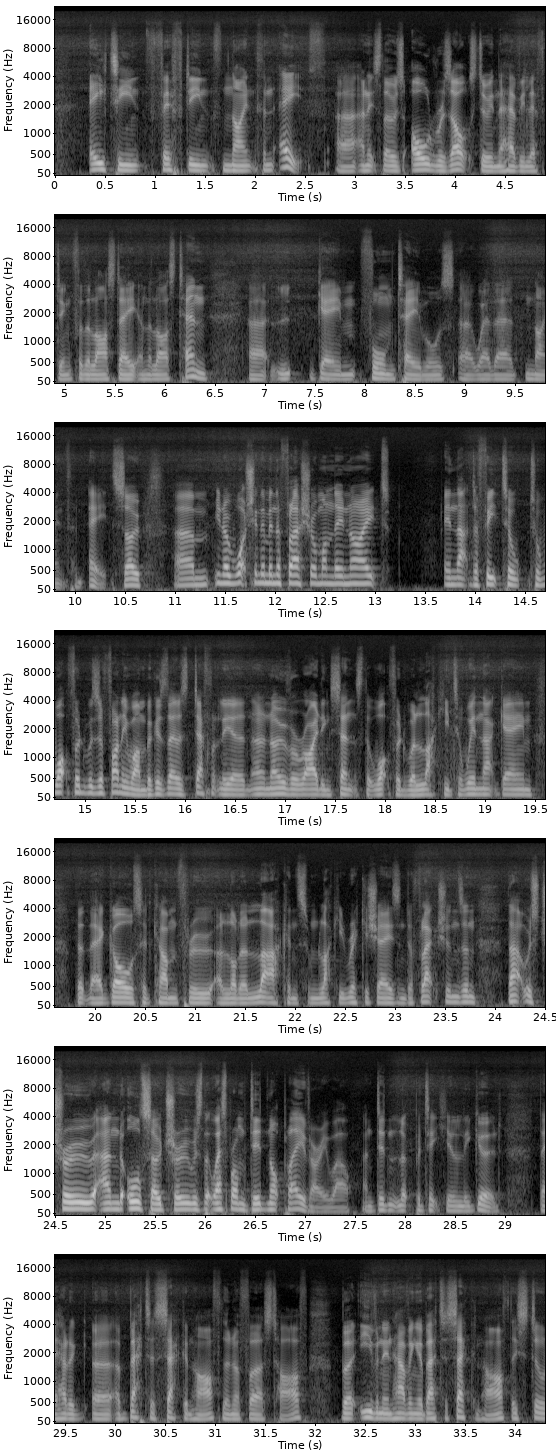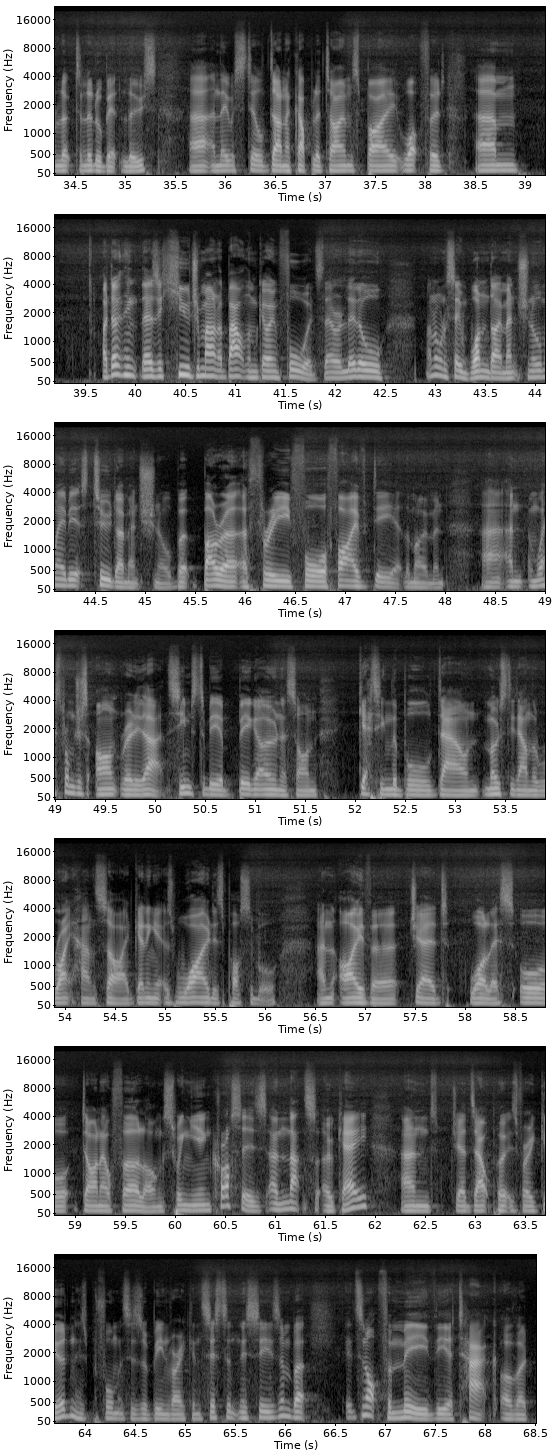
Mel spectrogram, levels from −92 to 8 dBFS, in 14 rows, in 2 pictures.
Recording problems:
hiss; faint; throughout; 25 dB below the speech

